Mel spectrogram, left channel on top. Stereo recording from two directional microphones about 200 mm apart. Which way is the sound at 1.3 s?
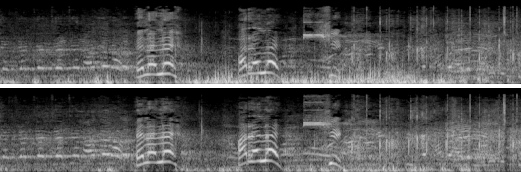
15° right (ahead or behind).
